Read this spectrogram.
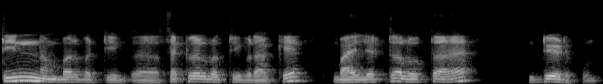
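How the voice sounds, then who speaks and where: A man teaching an acupressure class, listing points and symptoms in a slow, steady instructive tone. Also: mid-range voice. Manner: dictates point names slowly, steady instructive tone. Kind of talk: online class lecture.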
